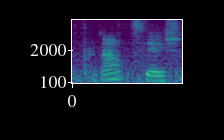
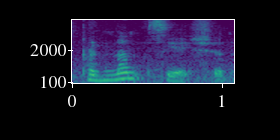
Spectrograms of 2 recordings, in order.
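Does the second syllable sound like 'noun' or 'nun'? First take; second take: noun; nun. First: The second syllable sounds like 'noun'. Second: The second syllable sounds like 'nun'. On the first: The speaker calls it wrong. "is not a word" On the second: The speaker calls it right. "The word is pronunciation"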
